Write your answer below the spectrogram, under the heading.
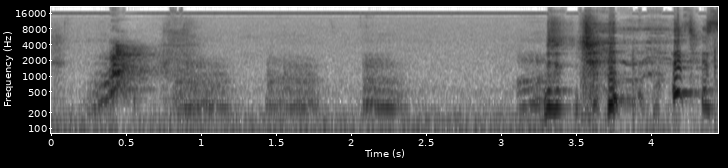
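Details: Five-week-old Coton de Tulear puppies yip indoors, a high rising yelp early on followed by a cluster of short, sharp barks near the end, with a woman talking in the background.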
